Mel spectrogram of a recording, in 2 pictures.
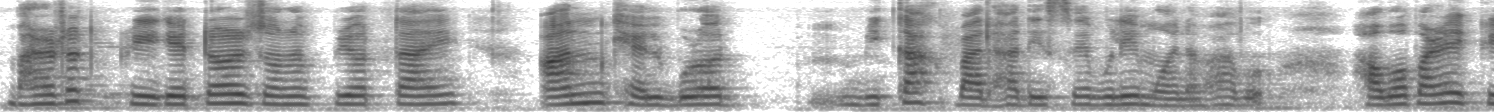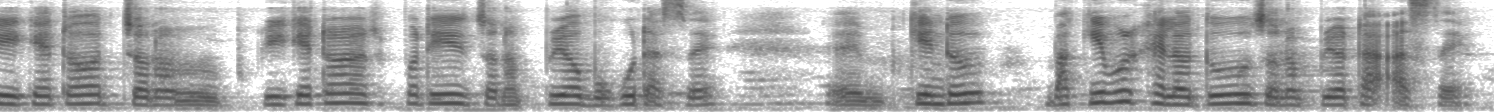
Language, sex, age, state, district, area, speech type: Assamese, female, 18-30, Assam, Dibrugarh, rural, spontaneous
